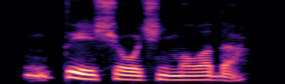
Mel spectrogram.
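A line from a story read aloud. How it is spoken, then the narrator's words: Mumbling, trying to sound convincing. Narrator (Russian): пробормотал Ировар, стараясь, чтобы голос его звучал убедительно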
